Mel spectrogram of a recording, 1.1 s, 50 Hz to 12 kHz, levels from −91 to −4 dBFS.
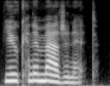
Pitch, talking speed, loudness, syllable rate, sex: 235 Hz, 215 wpm, -14 LUFS, 7.5 syllables/s, female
